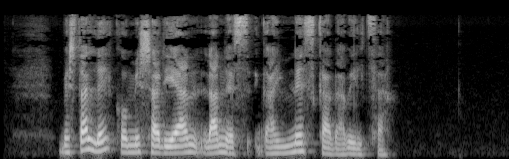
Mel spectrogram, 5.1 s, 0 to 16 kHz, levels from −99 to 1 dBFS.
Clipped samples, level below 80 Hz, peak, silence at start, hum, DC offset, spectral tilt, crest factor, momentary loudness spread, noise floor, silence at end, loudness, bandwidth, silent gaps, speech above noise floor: under 0.1%; -68 dBFS; -6 dBFS; 0.6 s; none; under 0.1%; -3 dB/octave; 20 dB; 11 LU; -77 dBFS; 1.2 s; -23 LUFS; 11.5 kHz; none; 54 dB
